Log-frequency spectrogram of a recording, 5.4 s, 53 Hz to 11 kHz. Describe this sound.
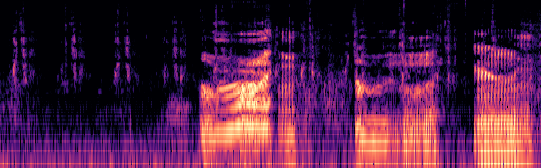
Pig Chewing And Grunting 01
Some pigs eating and then grunting.
animal, chomp, crunch, munching, pigs, swine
